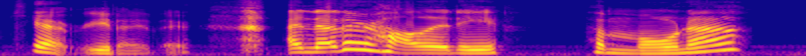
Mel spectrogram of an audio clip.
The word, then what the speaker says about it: Pomona: Another holiday, Pomona. Pomona, did I say that right? Yes, you did it.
